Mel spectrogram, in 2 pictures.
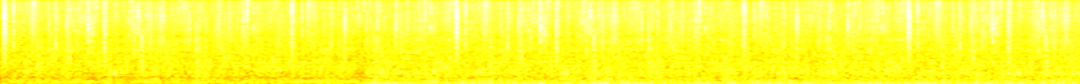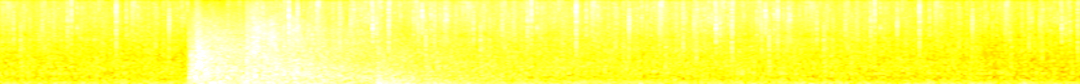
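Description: Sound effect of a crackling bonfire that grows louder about four seconds in. Near the middle, a sudden explosion with a deep boom breaks out and dies away over a few seconds while the fire crackle goes on.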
